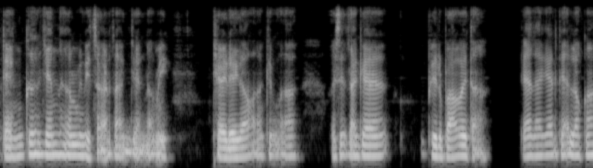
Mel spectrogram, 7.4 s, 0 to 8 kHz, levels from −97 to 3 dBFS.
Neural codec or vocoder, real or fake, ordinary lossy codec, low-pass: codec, 16 kHz, 2 kbps, FunCodec, trained on LibriTTS, 25 frames a second; fake; none; 7.2 kHz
